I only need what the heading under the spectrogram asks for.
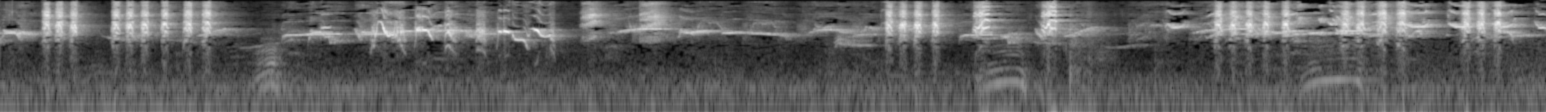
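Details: Oriental magpie-robin singing vigorously as a lure for silent magpie-robins; rapid rattling bursts of buzzy notes open and close the passage, with a long stretch of wavering, slurred whistles between.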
